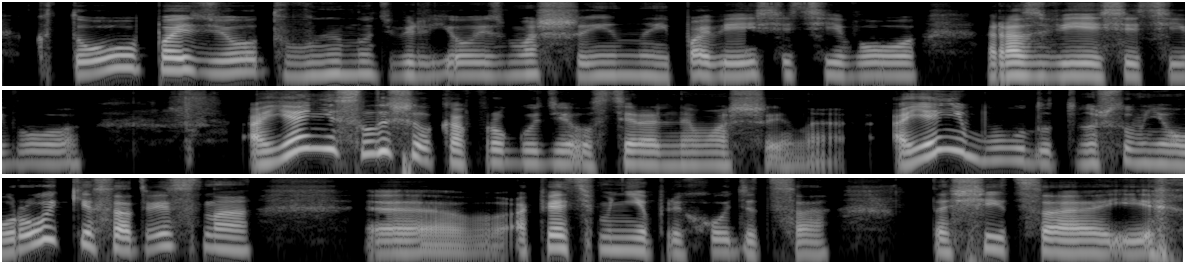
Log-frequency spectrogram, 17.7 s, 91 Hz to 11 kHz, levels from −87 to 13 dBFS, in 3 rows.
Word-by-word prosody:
кто 230 +8 -1
пойдет 210 -3 +2
вынуть 180 +1 -8
белье 175 +1 -6
из 170 0 -9
машины, 175 -2 -3
повесить 175 +1 -2
его, 170 0 -3 0.3
развесить 170 -1 +3
его. 165 +1 -8 0.8
"А - - +6
я 380 - +8
не 395 -1 +3
слышал, 310 - +3
как 175 -3 +1
прогудела 175 -2 -4
стиральная 160 0 -2
машина". 160 0 -6 0.2
"А - - +5
я - - +7
не 365 -2 +1
буду, 200 - -8
потому 170 +2 -8
что 185 - -4
у - - -10
меня 170 -1 -5
уроки". 255 - +2
Соответственно, 200 -1 +1 0.6
э, 155 - 0 0.4
опять 210 -2 +4
мне 185 -2 -1
приходится 150 -2 -7 0.5
тащиться 165 -2 +2
и 150 0 -1
175 Hz, 115 wpm, -27 LUFS, 165-190 Hz, 0.8 s, я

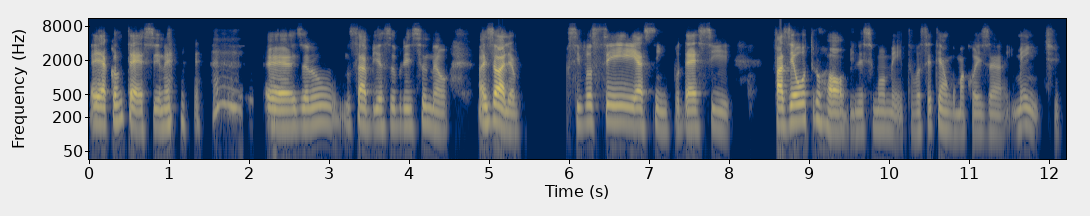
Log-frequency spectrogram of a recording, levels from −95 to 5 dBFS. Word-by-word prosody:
É 155 - +4
acontece 145 -5 +1
né. 140 +2 -4 1.1
É 135 -1 +3
mas 135 +1 -10
eu 140 0 -3
não 155 0 -7
não - - -18
sabia 140 -2 0
sobre 140 0 -8
isso 140 +3 -9
não. 130 -5 -6 0.4
Mas 160 +3 0
olha, 120 -8 +8 0.6
se - - -10
você, 160 -1 0
assim, 135 -2 -6
pudesse 130 -2 0 0.6
fazer 145 +2 +7
outro 180 +1 -1
hobby 120 -5 -1
nesse 120 +1 -11
momento, 125 -4 -13
você 120 +3 -11
tem 140 - -6
alguma 115 -2 -10
coisa 115 -1 -11
em - - -26
mente? 140 -6 -12
140 Hz, 140 wpm, -24 LUFS, 125-150 Hz, 1.1 s, olha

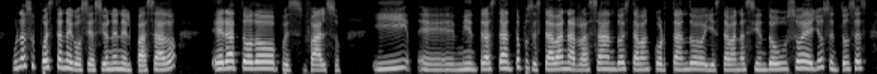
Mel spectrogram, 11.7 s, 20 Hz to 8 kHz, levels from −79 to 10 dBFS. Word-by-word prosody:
una 300 +7 0
supuesta 310 -4 +1
negociación 230 -3 +1
en 245 0 +2
el 220 -3 0
pasado. 225 - +1 0.5
Era 265 +3 +6
todo, 265 -1 +4
pues, 205 -3 -6
falso, 205 -2 -2 0.4
y, 260 +4 -2
eh, 215 -1 -7
mientras 235 +1 -1
tanto, 270 +2 +1
pues, 280 -3 -12
estaban 235 +2 +2
arrasando, 235 +2 0
estaban 235 -2 -2
cortando 230 0 -2
y 210 -1 -3
estaban 215 +1 -3
haciendo 230 +1 -1
uso 245 +3 -1
ellos. 275 +4 0
Entonces, 250 +3 -3
240 Hz, 130 wpm, -18 LUFS, 220-265 Hz, 0.5 s, Era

